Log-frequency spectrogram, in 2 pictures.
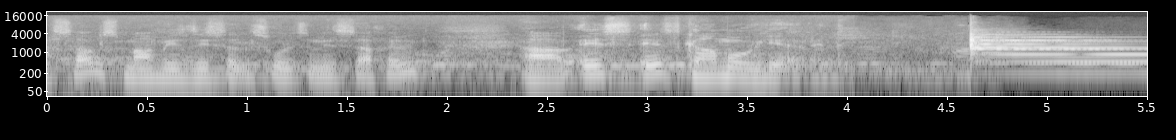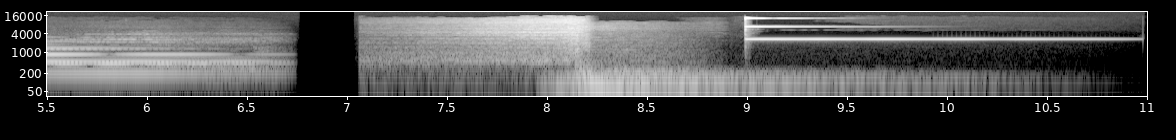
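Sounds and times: bright ding: 9.0 - 11.0.

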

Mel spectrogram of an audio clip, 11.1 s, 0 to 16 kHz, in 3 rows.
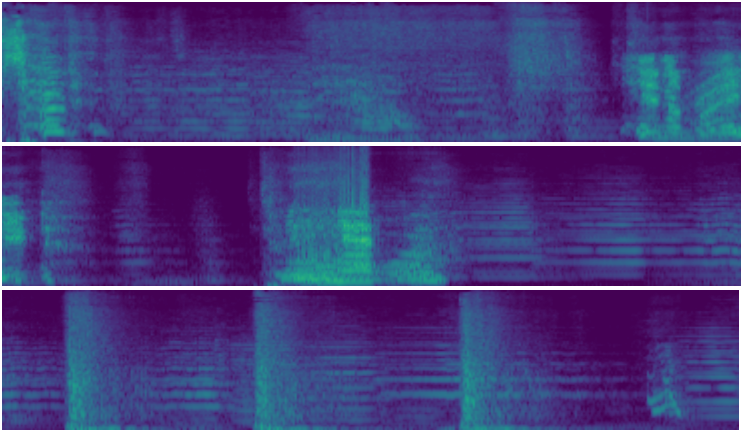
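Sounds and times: sustained music tones: 0.5 - 11.0
heavy thuds: 7.7 - 10.3.

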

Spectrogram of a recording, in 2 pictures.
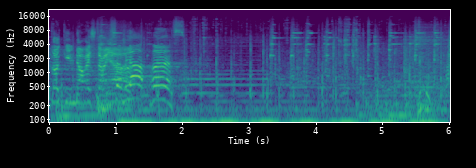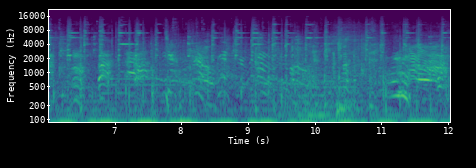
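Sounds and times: background music: 0.0 - 12.0
metal blades clashing: 4.3 - 12.0
men shouting: 5.8 - 12.0.

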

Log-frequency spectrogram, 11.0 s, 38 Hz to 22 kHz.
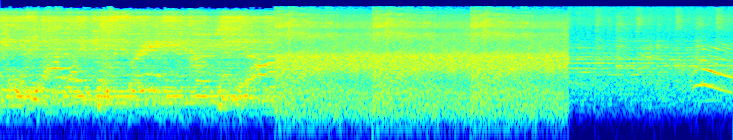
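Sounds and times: road traffic: 3.8 - 8.6.

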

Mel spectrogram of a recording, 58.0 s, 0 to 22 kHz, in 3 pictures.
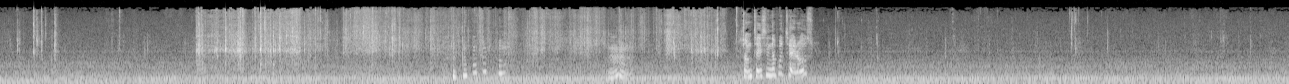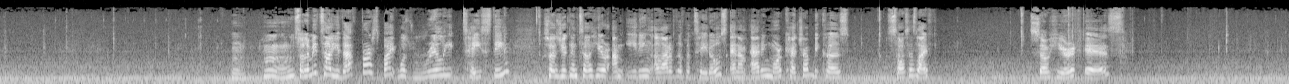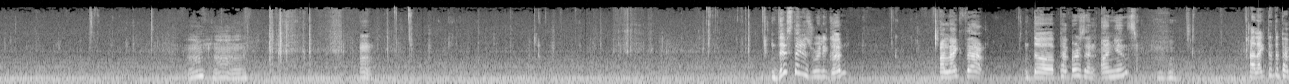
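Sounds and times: low hum inside car: 0.0 - 58.0
faint chewing: 12.3 - 22.8, 42.9 - 50.2
person humming mm: 41.4 - 42.4, 44.0 - 44.4
chewing mouth clicks: 44.5 - 48.1.

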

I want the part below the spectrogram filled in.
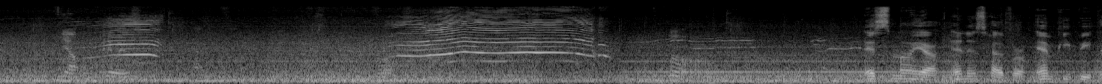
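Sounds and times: airliner cabin drone: 0.0 - 11.0
baby squealing: 0.9 - 1.7, 3.8 - 6.2.

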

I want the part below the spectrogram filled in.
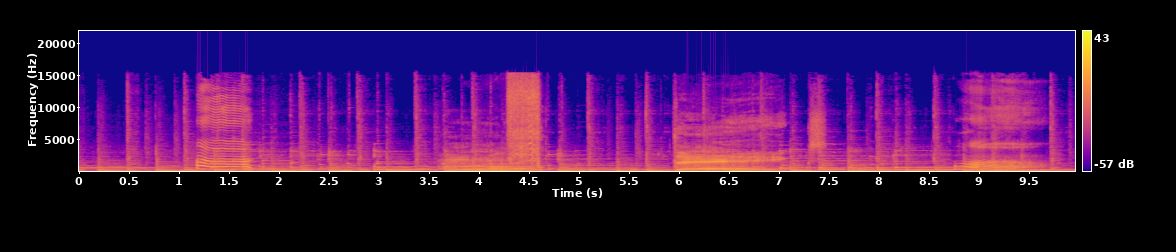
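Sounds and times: background music: 0.0 - 9.9.

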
